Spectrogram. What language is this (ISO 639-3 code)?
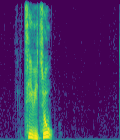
dan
